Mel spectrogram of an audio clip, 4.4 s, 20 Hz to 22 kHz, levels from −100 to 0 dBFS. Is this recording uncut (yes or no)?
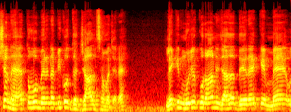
yes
